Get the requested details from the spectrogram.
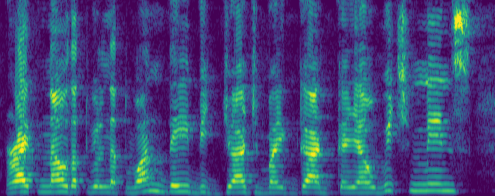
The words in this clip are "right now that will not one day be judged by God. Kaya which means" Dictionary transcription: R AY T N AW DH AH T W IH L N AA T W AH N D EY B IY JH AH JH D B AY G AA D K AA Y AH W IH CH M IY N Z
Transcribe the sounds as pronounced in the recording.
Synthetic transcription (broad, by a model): R AY T N AW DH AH T W IH L N AA T W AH N D EY B IY JH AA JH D B AY G AA D K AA Y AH W IH CH M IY N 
